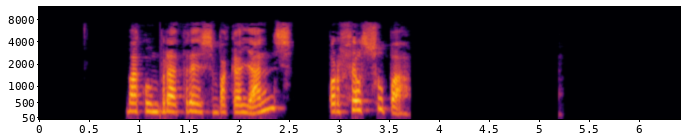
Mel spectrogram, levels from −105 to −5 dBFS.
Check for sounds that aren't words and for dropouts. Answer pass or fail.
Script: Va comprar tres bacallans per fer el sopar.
pass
